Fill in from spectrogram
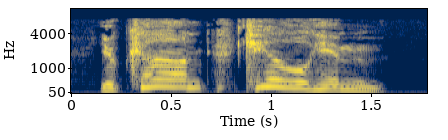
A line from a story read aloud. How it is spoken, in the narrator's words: he said breathlessly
